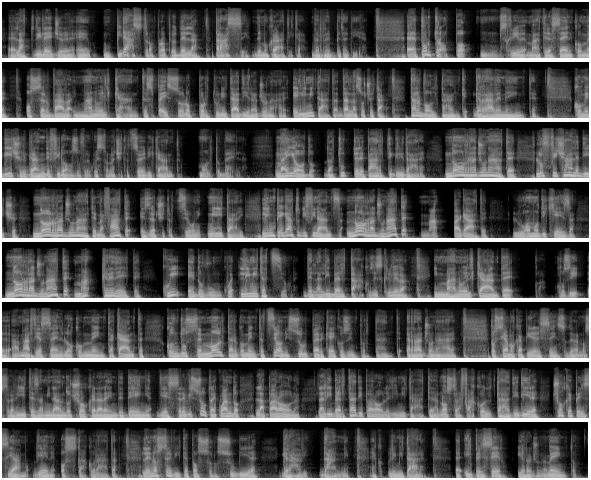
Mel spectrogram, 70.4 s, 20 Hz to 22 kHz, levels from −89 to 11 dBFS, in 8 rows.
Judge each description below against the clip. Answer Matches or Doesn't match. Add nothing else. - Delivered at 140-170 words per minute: Doesn't match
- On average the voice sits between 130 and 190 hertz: Doesn't match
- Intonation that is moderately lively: Matches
